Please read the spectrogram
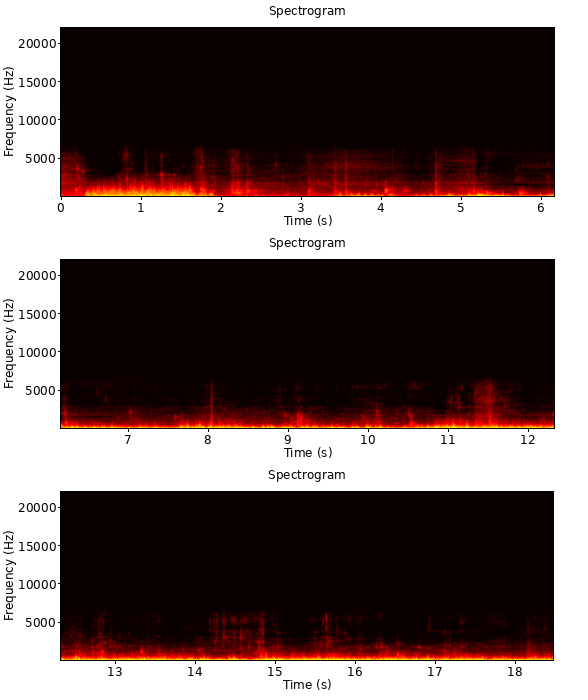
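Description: Wind buffeting the microphone on a small boat on choppy water: an uneven low rumble that eases for a few seconds shortly after the start, then returns, with a few faint ticks.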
